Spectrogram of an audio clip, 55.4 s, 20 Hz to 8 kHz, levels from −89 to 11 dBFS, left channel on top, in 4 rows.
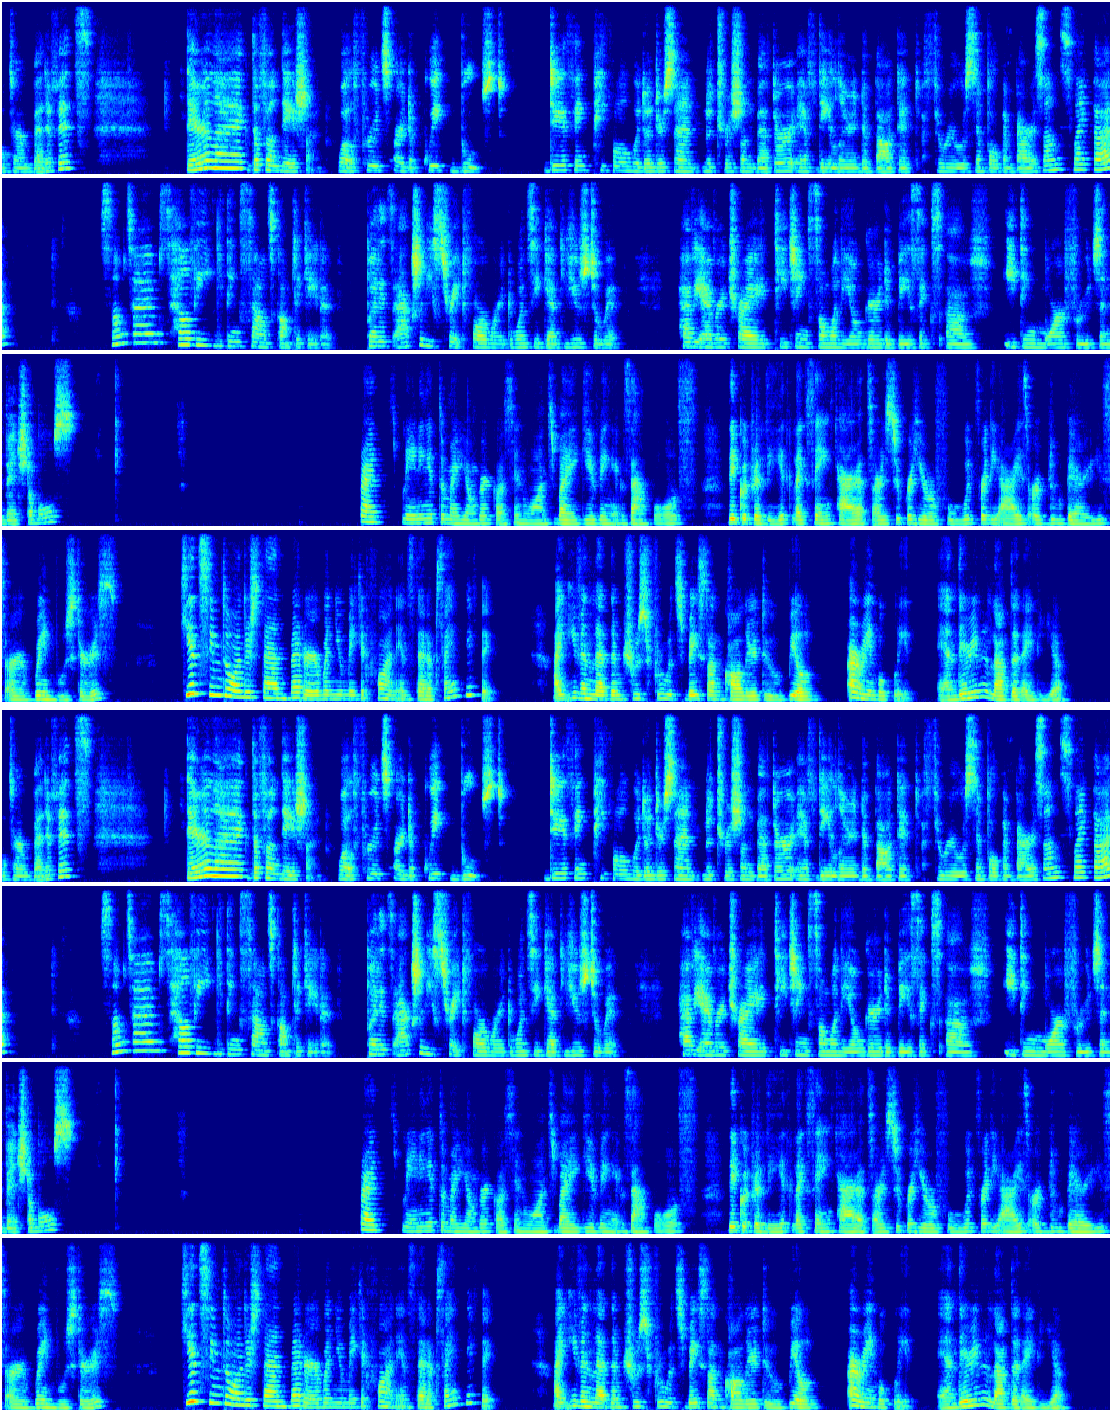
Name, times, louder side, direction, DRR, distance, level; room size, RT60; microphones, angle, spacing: voice 1, 0.0-1.7 2.3-3.9 4.2-6.1 6.8-13.9 15.1-18.0 18.4-21.5 22.3-28.6, right 1 dB, 10° right, -2 dB, 1.9 m, -35 dB
voice 2, 32.7-36.3 36.8-43.0 43.8-47.6 48.4-51.7 52.1-52.9 53.2-54.8, left 1 dB, 60° left, 1 dB, 1.7 m, -32 dB
3.7 x 2.7 x 4.5 m, 0.23 s
head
